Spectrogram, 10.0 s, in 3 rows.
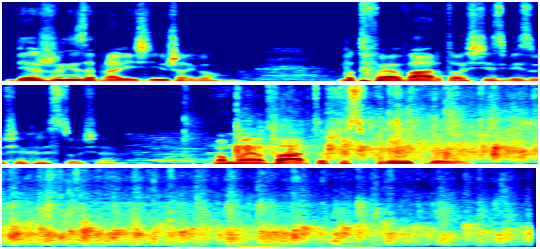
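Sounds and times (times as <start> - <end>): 
speech: 0.1 - 1.5, 2.1 - 6.5
crowd clapping: 4.5 - 10.0.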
